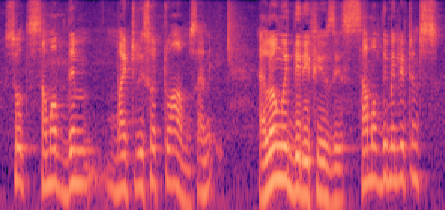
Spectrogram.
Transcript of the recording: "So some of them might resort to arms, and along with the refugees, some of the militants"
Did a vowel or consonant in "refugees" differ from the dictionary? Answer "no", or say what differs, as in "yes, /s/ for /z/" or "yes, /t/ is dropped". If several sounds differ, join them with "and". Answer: yes, /z/ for /dʒ/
